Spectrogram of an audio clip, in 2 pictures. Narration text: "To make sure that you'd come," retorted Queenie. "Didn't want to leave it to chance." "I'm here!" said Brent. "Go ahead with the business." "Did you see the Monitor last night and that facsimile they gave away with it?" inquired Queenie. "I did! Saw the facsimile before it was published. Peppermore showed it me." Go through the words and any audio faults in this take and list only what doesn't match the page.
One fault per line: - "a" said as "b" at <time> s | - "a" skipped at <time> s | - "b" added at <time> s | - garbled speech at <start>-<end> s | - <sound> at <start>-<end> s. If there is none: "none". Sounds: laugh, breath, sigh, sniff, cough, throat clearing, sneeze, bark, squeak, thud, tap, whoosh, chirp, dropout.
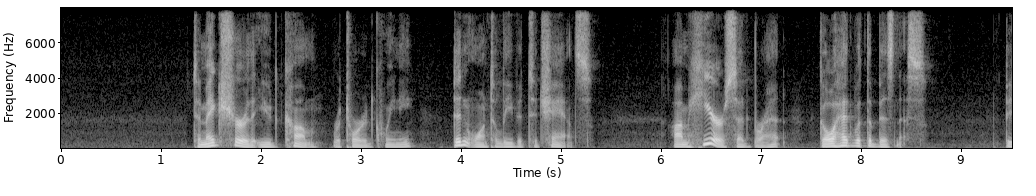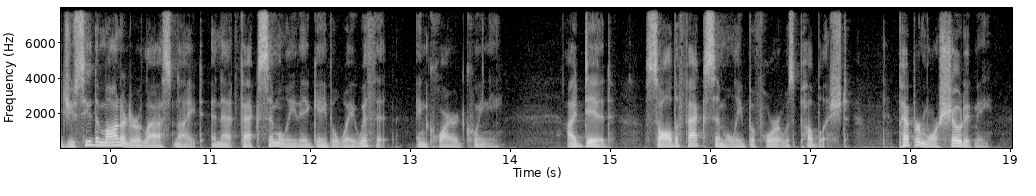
none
